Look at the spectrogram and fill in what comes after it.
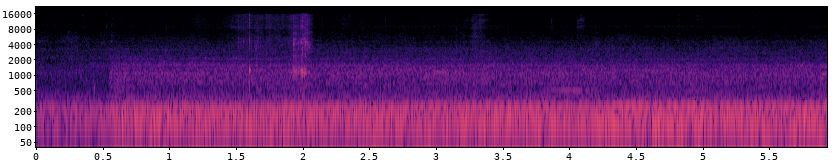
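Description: Crunching and chewing as a caramel apple is bitten and eaten, with a few short sharp crunches, over a steady low motor hum.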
